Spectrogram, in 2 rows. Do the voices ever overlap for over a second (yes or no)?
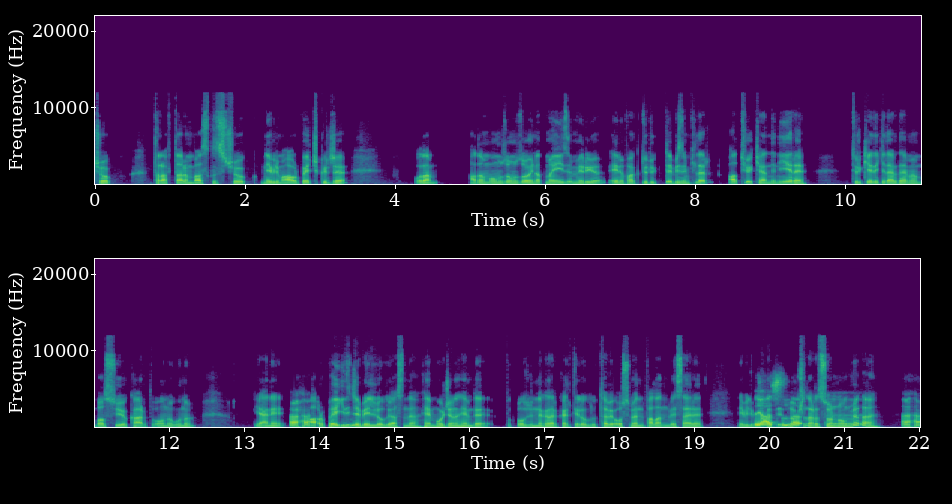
yes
